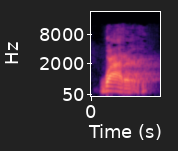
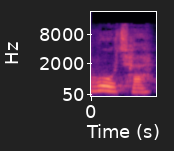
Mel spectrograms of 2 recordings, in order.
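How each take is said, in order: First: The word is said with an American accent. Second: The word is said with a British accent. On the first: "as an American, I say it like water" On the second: "I was playing a British person in this movie, and he did not laugh at me when he taught me how to say water"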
